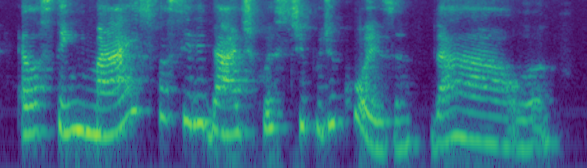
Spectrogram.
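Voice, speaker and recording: A woman speaks fairly slowly at a high pitch, her voice making very wide pitch swings. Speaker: psychologist teaching a church class. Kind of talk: lecture.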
